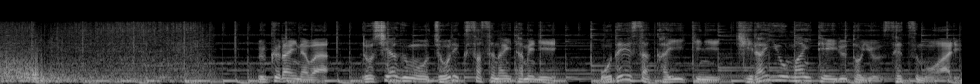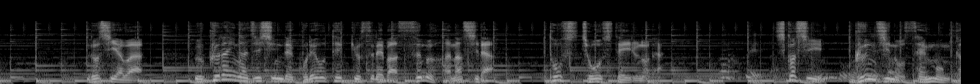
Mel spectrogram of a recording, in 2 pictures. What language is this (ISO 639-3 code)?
jpn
